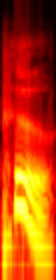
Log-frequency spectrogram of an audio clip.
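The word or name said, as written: προς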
